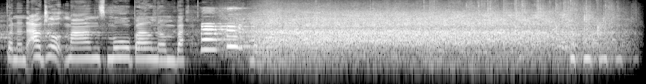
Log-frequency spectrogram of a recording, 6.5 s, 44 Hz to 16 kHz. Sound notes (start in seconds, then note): 2.0 mimics horn honking; 2.0 crowd laughs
